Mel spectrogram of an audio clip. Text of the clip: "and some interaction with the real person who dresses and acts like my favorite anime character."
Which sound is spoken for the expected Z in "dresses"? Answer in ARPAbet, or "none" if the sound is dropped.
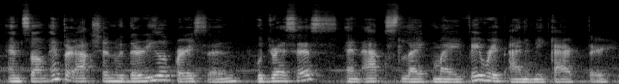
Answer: S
